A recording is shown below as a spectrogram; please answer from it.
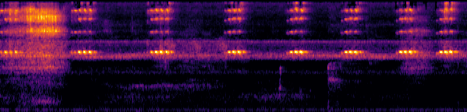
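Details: Cricket calling at night in a quiet spot, high thin chirps in short pulsed bursts repeating about every half second, steady and even, over a constant low electrical hum.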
